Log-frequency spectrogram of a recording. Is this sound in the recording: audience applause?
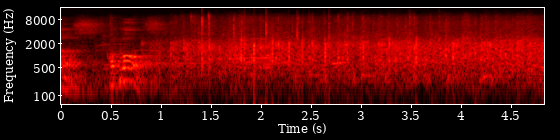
yes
